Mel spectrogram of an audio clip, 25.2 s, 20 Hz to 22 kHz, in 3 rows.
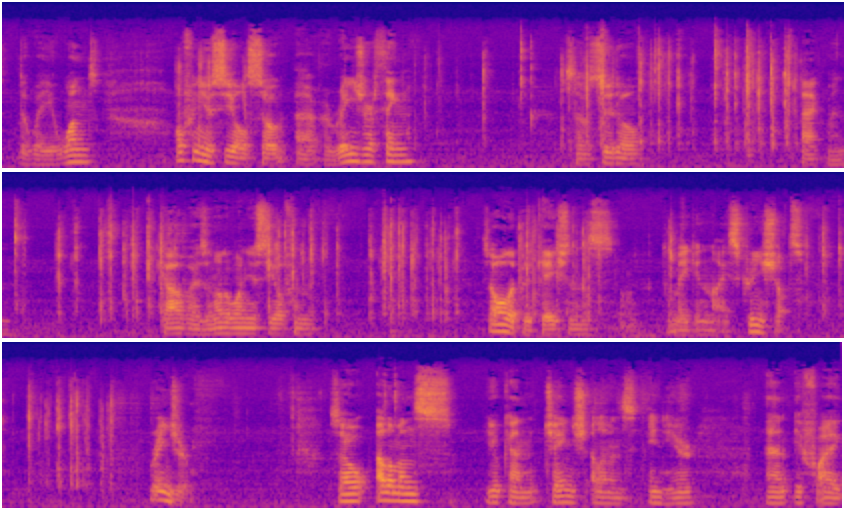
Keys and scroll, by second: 2.0 super+Return, 5.4-14.7 typing, 15.1 Return, 16.2-18.0 typing.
